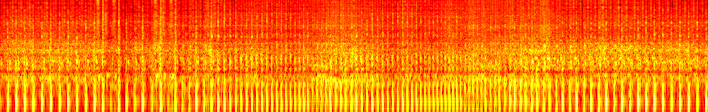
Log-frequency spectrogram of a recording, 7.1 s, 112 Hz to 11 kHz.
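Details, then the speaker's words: 1970 Gravely Commercial 8 single-cylinder after years sitting, carburetor float fixed so it no longer floods: fast, regular even putter with no sputter; slight fuel wetness remains, far better than gas pouring out before. "too much but it's a lot better that seems a lot better i see there's a little bit of wetness here but it's a whole lot better than gas just pouring out of this thing like it was"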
